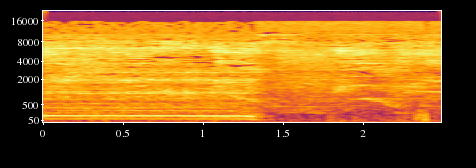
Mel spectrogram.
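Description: A sleeping horse lying flat out, snoring: one long, low, droning snore that stops suddenly about a second and a half in, then a quiet pause between breaths.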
